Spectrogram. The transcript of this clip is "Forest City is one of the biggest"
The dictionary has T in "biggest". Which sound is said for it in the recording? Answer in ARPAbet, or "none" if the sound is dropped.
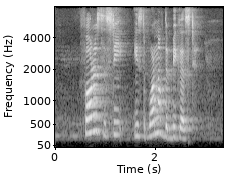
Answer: T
